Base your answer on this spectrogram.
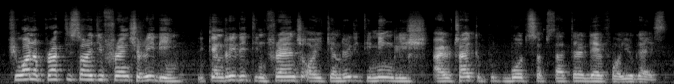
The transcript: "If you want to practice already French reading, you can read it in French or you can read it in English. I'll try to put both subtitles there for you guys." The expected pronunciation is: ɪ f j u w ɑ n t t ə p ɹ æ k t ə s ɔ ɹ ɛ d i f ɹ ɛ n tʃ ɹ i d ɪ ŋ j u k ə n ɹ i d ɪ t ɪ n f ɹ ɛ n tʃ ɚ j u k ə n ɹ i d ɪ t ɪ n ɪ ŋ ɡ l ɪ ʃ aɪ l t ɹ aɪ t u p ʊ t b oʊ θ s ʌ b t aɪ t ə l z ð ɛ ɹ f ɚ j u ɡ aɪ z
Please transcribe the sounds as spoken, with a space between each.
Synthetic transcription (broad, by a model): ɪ f j u w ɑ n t t ə p ɹ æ k t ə s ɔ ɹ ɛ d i f ɹ ɛ n tʃ ɹ i d ɪ ŋ j u k ə n ɹ i d ɪ t ɪ n f ɹ ɛ n tʃ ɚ j u k ə n ɹ i d ɪ t ɪ n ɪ ŋ ɡ l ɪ ʃ aɪ l t ɹ aɪ t u p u t b oʊ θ s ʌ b t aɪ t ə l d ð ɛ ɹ f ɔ j u ɡ aɪ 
